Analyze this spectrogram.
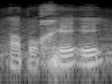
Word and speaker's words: Apogee: Se escribe como apogeo, pero al final es una doble E. No termina en O, sino que repetiría la E. Apogee con G de gato.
